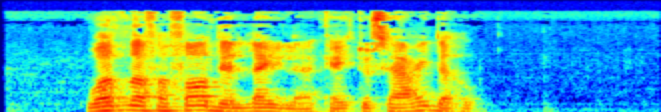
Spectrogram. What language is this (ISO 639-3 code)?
ara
